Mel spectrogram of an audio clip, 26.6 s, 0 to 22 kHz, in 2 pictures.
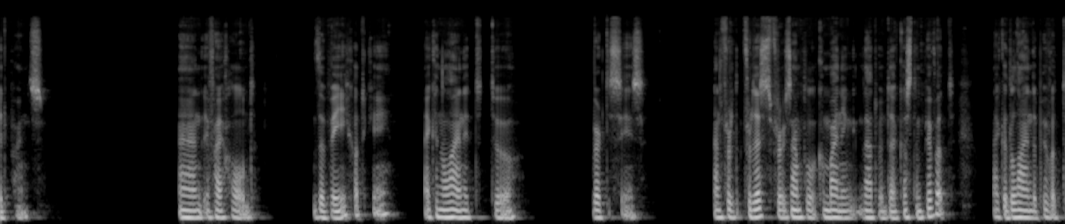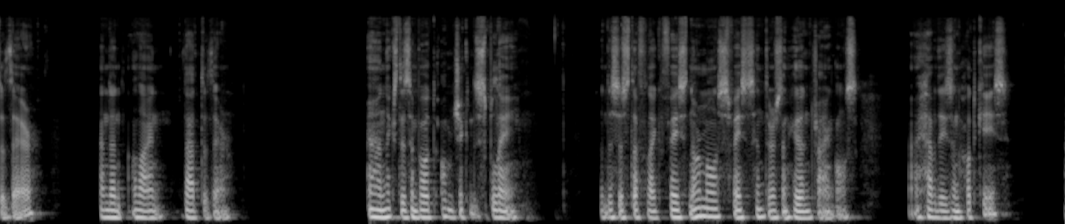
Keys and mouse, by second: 1.4 x, 1.7 click, 2.6 click, 3.1 alt+middle click, 4.1 v, 4.8 click, 8.2 v, 8.5 click, 11.1 alt+middle click, 11.3 alt+right click, 11.7 f, 12.6 click, 12.6 f, 13.5 click, 14.1 v, 14.6 click, 14.6 v, 15.5 v, 16.0 middle click, 16.4 click, 20.2 click, 20.7 `, 20.8 click, 21.0 alt+click, 21.4 alt+Tab, 23.3 click, 24.8 7, 25.6 7, 26.0 click.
